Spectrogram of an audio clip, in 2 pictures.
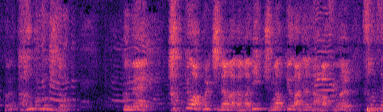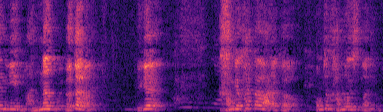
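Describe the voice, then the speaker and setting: A man's voice: high voice, very animated, fairly quick, darkish tone. A man who is a pastor gives a humorous seminar talk to church teachers. He tells stories in a playful way and acts out quotes. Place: church sanctuary. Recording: echoey church hall from far off.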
